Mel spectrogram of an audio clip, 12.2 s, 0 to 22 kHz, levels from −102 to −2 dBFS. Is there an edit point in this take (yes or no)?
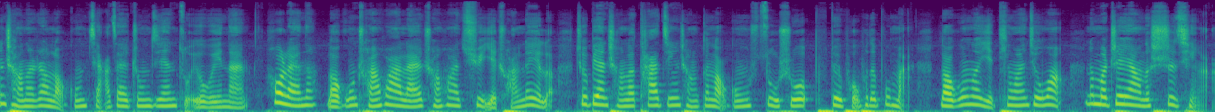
yes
